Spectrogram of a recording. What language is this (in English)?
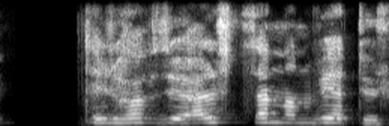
Icelandic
